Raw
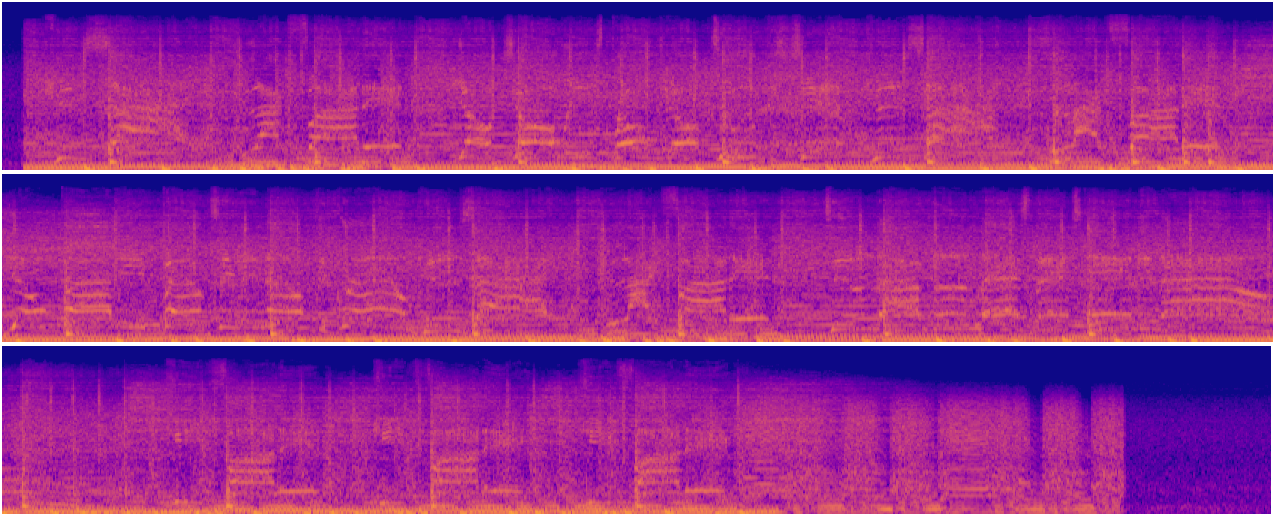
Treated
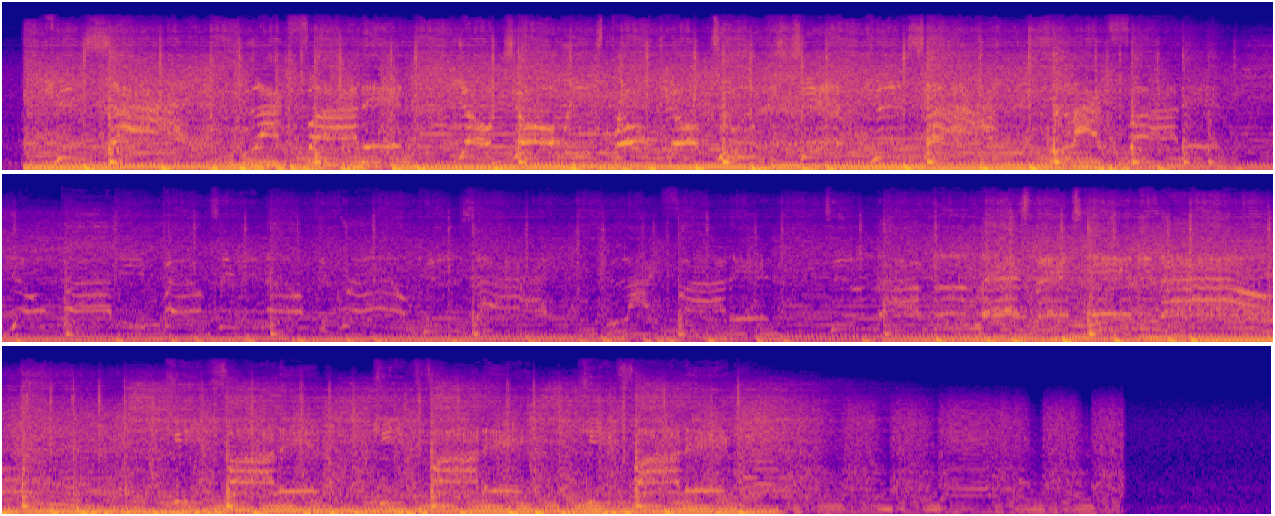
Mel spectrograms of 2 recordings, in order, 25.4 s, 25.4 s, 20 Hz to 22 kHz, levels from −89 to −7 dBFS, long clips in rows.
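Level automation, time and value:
0:07.24 +7 dB
0:08.23 −5 dB
0:14.24 −5 dB
0:15.19 +4 dB
0:21.87 +4 dB
0:22.49 −5 dB

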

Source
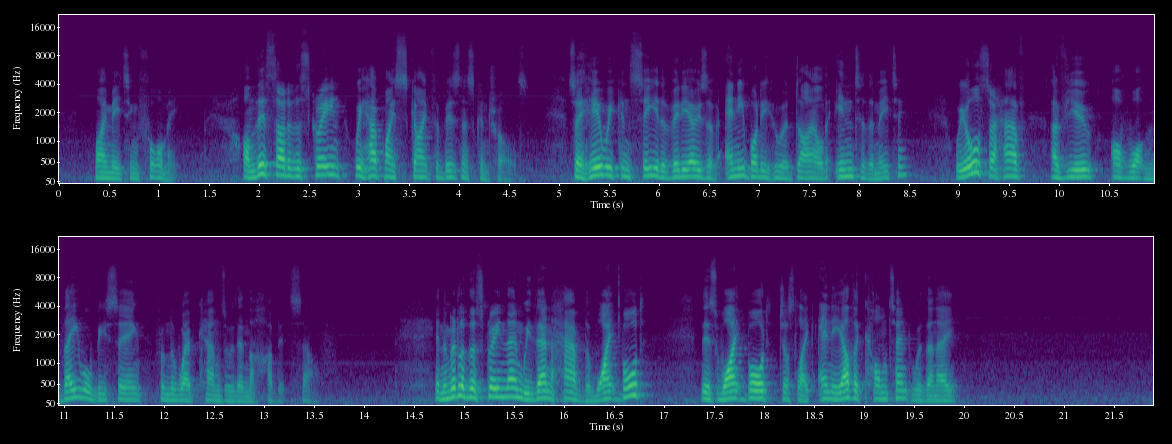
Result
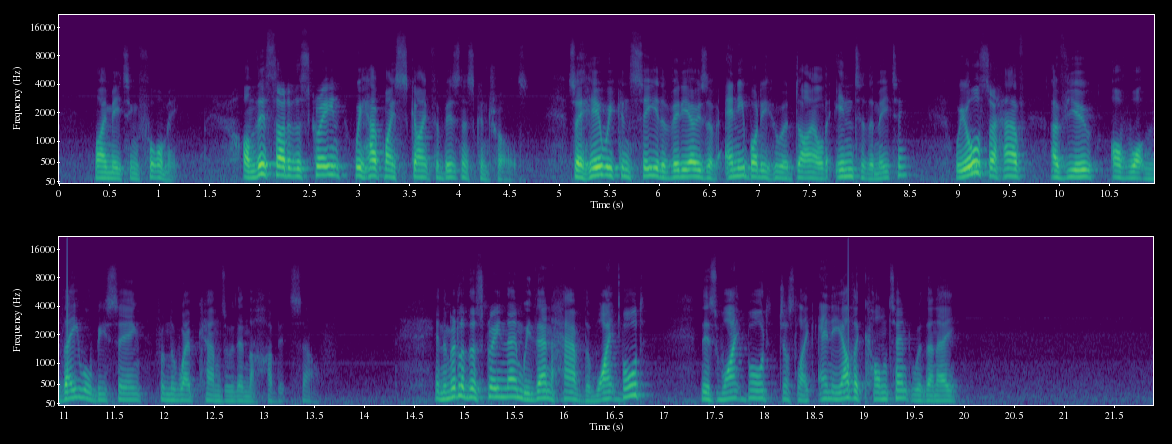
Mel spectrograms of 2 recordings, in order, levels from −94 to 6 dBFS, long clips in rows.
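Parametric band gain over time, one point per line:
parametric band 490 Hz 1.4 octaves
+8 dB
from 0:11.04 −3 dB
from 0:17.46 −14 dB
from 0:18.08 −6.5 dB
from 0:18.85 +0.5 dB

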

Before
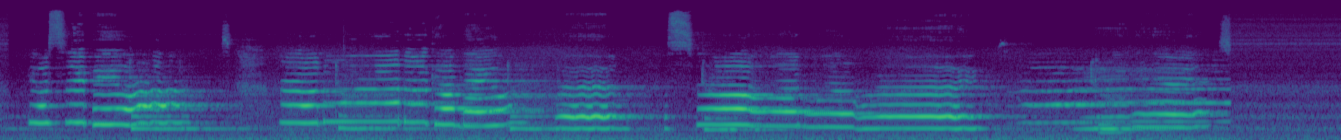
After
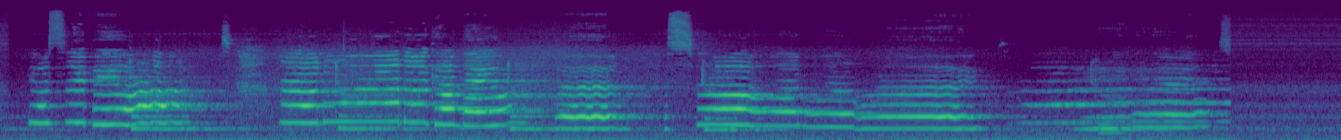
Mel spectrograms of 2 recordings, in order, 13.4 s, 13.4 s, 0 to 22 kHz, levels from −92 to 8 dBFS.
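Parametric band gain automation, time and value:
parametric band 3,700 Hz 2.7 octaves
0:00.70 +3.5 dB
0:01.41 +13 dB
0:06.89 +13 dB
0:07.67 +2 dB
0:09.67 +2 dB
0:10.29 −10 dB
0:10.49 −1.5 dB

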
